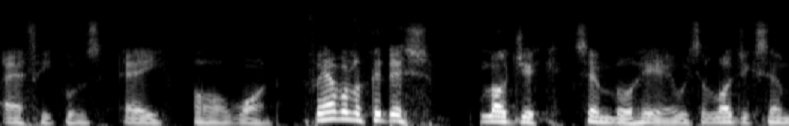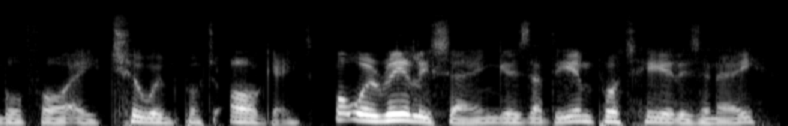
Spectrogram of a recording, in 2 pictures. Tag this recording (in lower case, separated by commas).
speech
